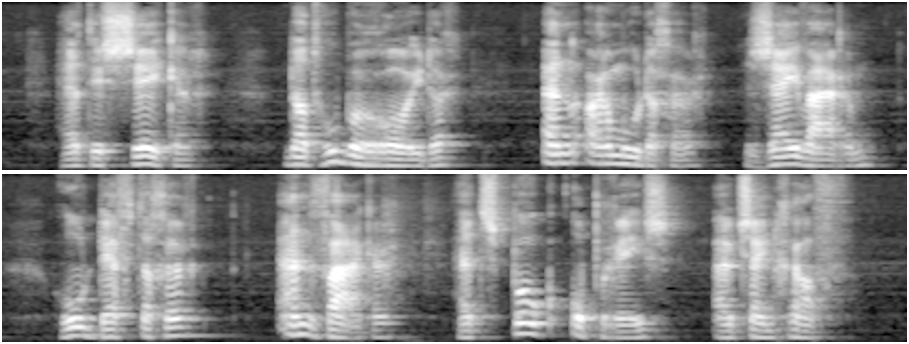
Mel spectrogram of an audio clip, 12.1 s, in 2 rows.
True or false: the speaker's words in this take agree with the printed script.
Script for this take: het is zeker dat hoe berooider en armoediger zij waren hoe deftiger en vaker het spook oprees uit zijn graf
true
